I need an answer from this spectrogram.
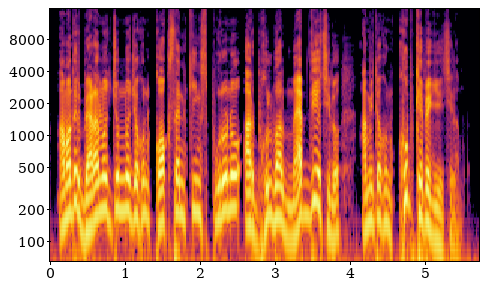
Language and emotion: Bengali, angry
